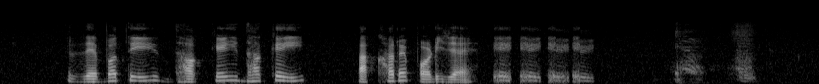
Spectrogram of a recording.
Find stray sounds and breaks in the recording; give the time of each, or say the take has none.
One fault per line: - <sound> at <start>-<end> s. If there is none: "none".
- laugh at 4.9-5.9 s
- cough at 6.7-7.6 s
